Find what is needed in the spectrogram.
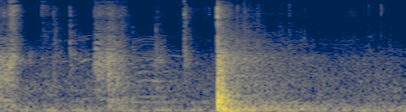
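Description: A single sharp pop about a second in: a pitched baseball hitting the catcher's mitt.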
